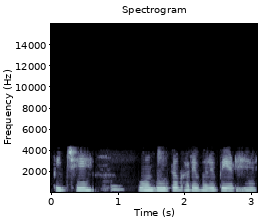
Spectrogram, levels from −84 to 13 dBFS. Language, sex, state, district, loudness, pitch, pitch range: Hindi, female, Punjab, Kapurthala, -14 LUFS, 220 Hz, 215-230 Hz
